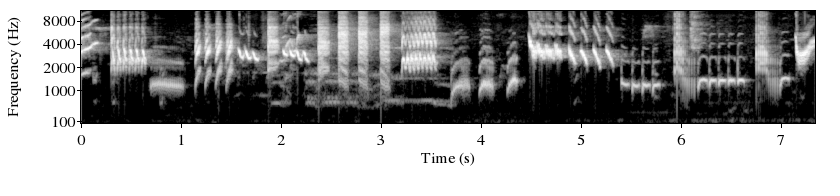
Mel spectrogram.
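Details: Asian pied starling singing steadily, a lure and tutor recording for starlings; rich, varied stream of rattling trills, harsh bursts and mellow low whistles, delivered quickly and continuously.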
